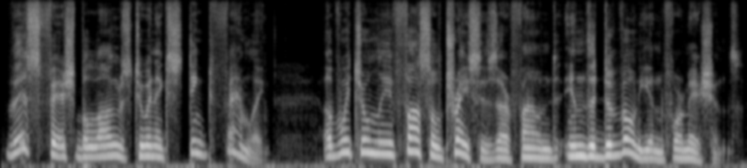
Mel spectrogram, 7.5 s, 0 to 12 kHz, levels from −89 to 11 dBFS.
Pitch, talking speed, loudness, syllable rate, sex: 165 Hz, 145 wpm, -19 LUFS, 4.5 syllables/s, male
